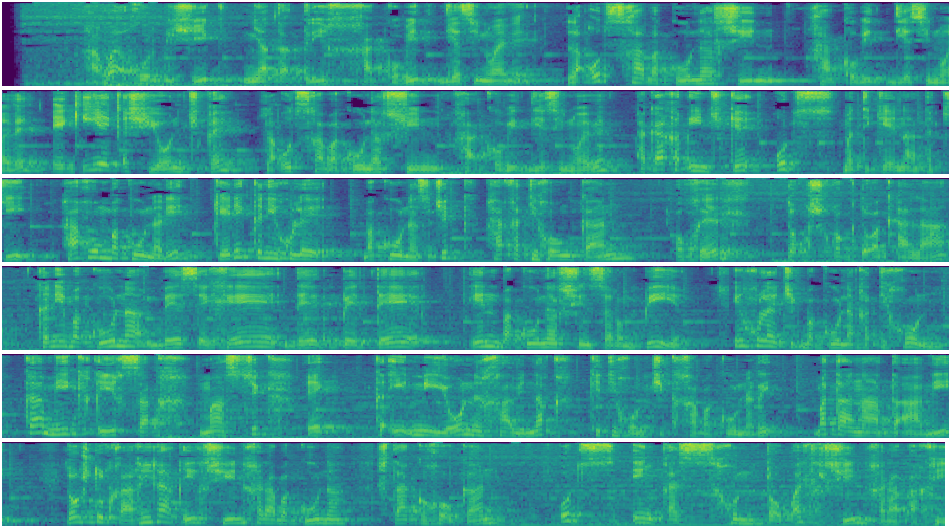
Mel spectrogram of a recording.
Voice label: Spot Tzutujil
